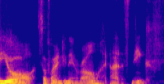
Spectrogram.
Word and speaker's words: Snyk: head back to your software engineer role at sneak said it right and um what do you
